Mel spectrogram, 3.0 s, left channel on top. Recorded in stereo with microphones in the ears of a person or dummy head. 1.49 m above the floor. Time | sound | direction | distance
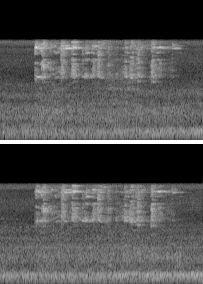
0.5 | keys jangling | 60° left (ahead or behind) | 0.7 m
